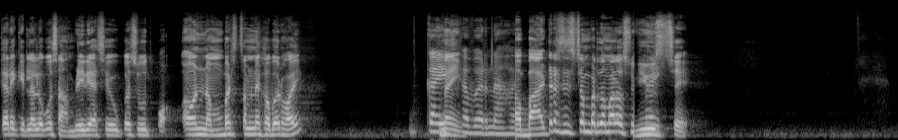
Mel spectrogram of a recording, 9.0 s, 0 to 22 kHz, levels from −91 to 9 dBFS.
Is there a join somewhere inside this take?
yes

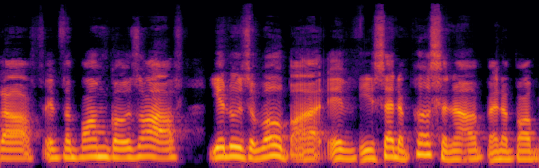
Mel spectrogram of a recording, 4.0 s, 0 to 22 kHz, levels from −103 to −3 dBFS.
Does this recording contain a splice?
yes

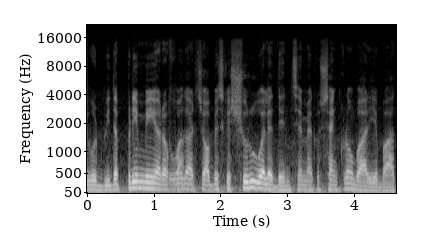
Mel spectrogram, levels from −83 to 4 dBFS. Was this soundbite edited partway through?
yes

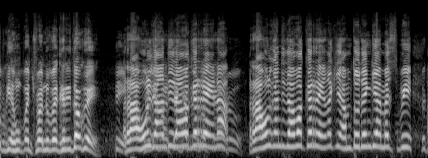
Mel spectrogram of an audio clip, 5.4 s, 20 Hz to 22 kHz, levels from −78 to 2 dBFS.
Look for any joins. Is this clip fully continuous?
no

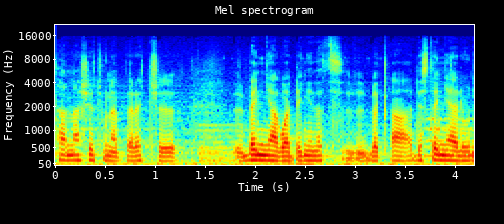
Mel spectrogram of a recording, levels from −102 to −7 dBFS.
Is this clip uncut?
yes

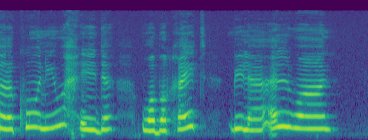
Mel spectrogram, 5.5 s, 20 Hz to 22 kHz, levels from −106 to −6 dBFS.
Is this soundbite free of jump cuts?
yes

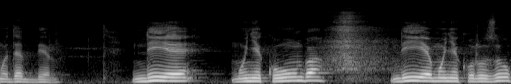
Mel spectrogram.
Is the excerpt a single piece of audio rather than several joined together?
yes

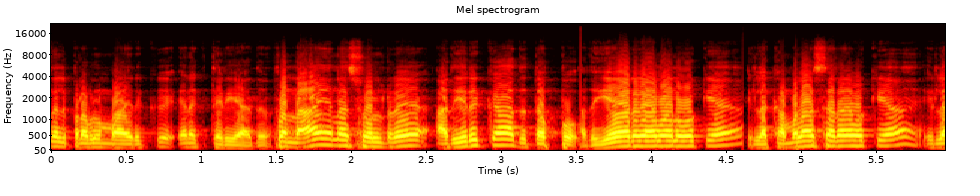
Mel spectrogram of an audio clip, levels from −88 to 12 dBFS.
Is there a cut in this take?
yes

